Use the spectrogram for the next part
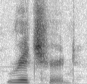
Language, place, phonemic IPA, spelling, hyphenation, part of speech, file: English, California, /ˈɹɪt͡ʃ.ɚd/, Richard, Rich‧ard, proper noun / noun, En-us-Richard.ogg
- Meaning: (proper noun) 1. A male given name from the Germanic languages 2. A surname originating as a patronymic; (noun) A turd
